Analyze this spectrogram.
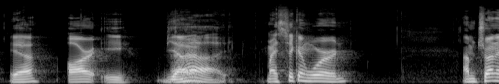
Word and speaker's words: bière: Yeah, it sounds close to beer. Yeah. Yeah. Okay. How do you spell it? Bière, B-I-E, but there's a little like accent. Yeah, R-E. Bière.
